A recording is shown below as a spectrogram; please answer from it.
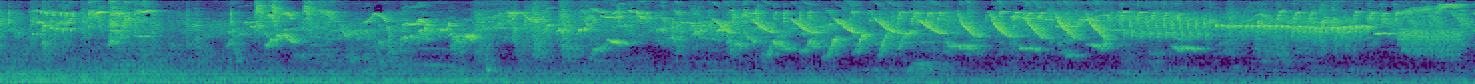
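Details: Cage-bird training tutor song, known as masteran: a long, varied, energetic bird song of fast repeated chirps, descending buzzy notes and rapid trills running almost continuously, ending in a sustained high twitter.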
